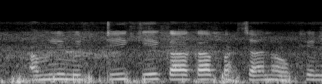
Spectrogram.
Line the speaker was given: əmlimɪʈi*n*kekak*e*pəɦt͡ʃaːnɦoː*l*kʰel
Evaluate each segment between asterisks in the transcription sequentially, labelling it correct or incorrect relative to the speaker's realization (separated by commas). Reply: incorrect, incorrect, incorrect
